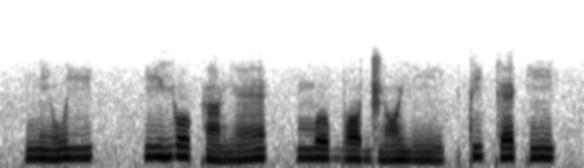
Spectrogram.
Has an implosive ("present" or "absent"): absent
